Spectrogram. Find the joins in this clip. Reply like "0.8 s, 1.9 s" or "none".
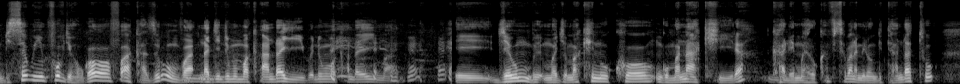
4.5 s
